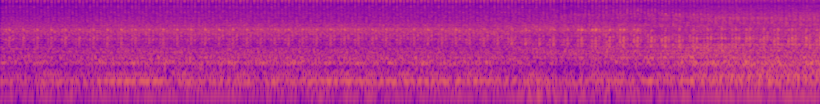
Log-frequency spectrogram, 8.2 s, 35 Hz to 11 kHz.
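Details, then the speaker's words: 2011 Hyundai Solaris G4FC, 166,000 km, 15°C outside, warming to 58°C coolant at about 900 rpm: steady light tapping about 3.5 per second from the top of the engine; new timing chain, tensioner and phaser fitted; suspected piston slap or valves. "начал появляться стук сейчас вот он появляется стук с прогревом становится отчётливый"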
